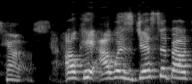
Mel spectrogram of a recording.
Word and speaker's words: Tanous: for having me christina and it's actually uh pronounced thanos okay i was just about to say that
